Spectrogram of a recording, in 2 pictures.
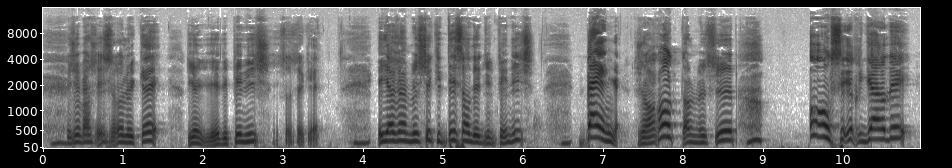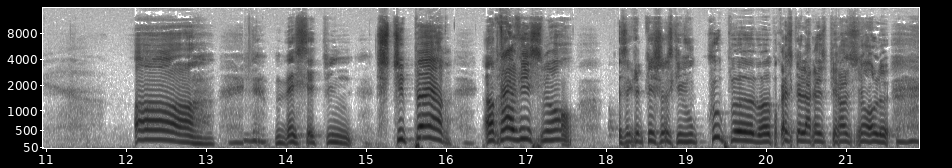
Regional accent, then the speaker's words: Montélimar, Auvergne-Rhône-Alpes, France; J'ai grandi à Montélimar.

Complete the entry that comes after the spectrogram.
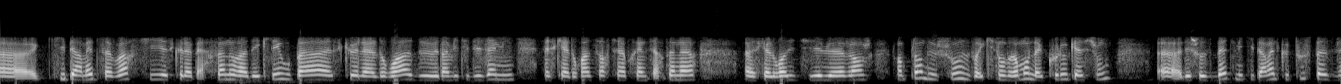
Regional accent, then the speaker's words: Grand Est, France; Moi, je viens des Vosges, à la base.

